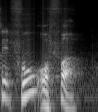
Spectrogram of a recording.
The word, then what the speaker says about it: pho: Foo or pho? It's pho? It's pho or fa? Fu, like kung fu.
